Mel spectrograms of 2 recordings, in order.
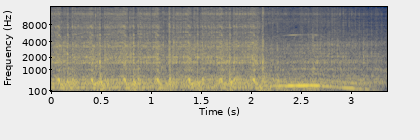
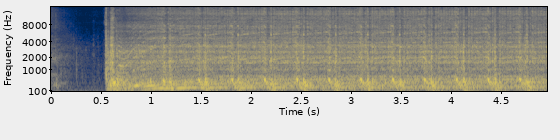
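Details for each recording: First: Generator that quit after running out of gas; fuel poured into carburettor, fires in quick even pops for about two seconds then dies, so fuel isn't reaching the carburettor. Fuel starvation. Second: Generator engine after draining water from the carburetor via the bleed valve: catches within a second and settles into a steady, even, fast run with no stumbling; the fault was water in the gas.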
